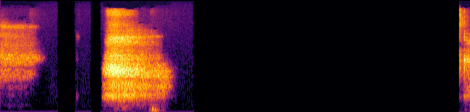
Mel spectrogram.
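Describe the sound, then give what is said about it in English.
A deep breath: a soft brief breath in, then a louder, longer breathy exhale like a sigh, followed by quiet. “Let's just take a nice deep breath here.”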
